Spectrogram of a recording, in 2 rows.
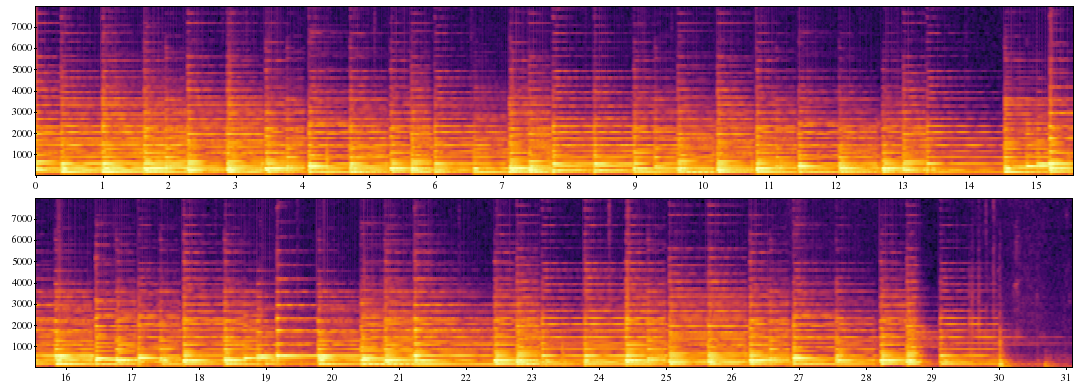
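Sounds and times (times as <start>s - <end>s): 
hymn played on piano: 0.0s - 31.0s.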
